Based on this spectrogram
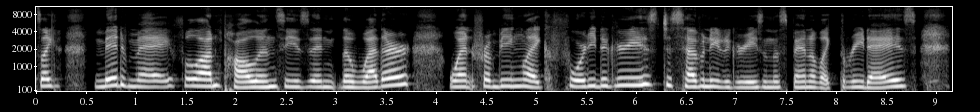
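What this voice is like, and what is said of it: Hoarse voice. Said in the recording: “my voice sounds hoarse ... my voice is sounding a little hoarse”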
